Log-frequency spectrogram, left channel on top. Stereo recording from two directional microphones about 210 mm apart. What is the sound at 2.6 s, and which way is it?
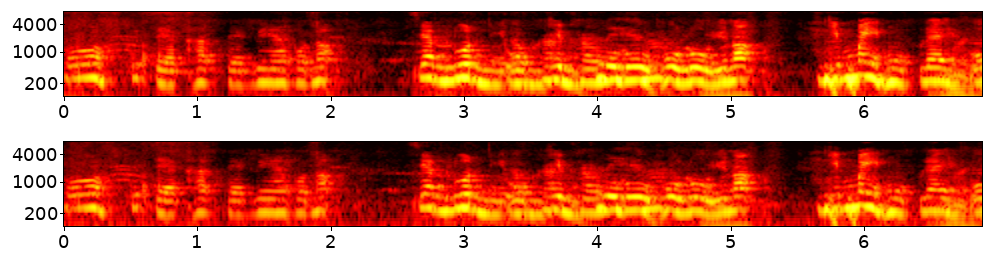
Speech, 20° left (ahead or behind).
